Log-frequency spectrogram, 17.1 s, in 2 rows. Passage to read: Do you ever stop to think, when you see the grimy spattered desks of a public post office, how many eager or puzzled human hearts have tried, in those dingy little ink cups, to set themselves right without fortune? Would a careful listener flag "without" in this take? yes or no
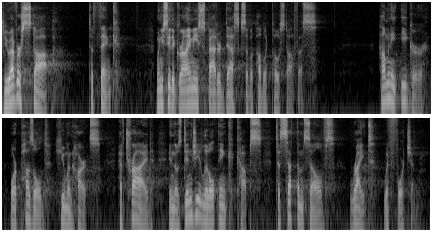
yes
